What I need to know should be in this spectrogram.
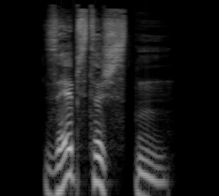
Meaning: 1. superlative degree of selbstisch 2. inflection of selbstisch: strong genitive masculine/neuter singular superlative degree
- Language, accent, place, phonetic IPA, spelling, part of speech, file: German, Germany, Berlin, [ˈzɛlpstɪʃstn̩], selbstischsten, adjective, De-selbstischsten.ogg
